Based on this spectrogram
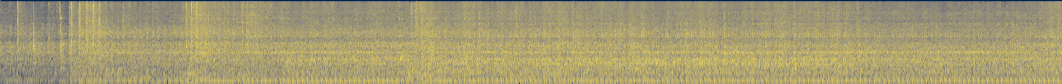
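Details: Snowblower after its loose drive belt tension cable was adjusted to maximum, following belt slipping and stalling under pressure: a steady, even small-engine drone holding speed under load, with no squeal or surging from a slipping belt.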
